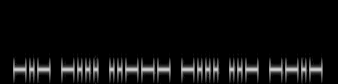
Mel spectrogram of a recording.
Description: Morse code, heard as a keyed tone, about 30 wpm, 700 Hz. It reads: KB2BUQ
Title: USA Callsign DE Callsign - 6 Characters - 30wpm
